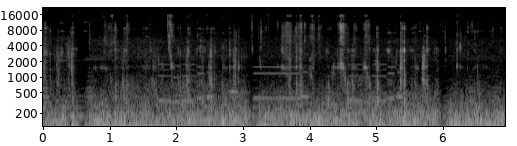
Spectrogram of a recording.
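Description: Close-miked chewing and munching of cheese-covered fries, with many short wet clicks, over soft background music with a simple melody. The sound drops out briefly a few times.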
